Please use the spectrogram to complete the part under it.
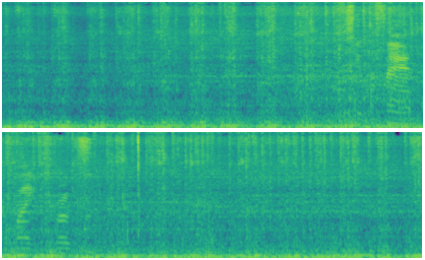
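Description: A third-generation Camaro engine idles with a steady low rumble throughout, a person talking briefly over it midway.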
